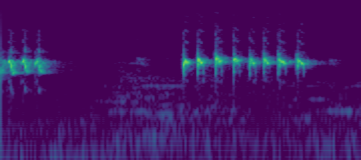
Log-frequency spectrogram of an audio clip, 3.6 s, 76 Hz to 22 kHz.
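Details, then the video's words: Sooty-headed bulbul call used to make other bulbuls answer: a short burst of three quick chirps, then a longer run of about nine bright chirped notes at a steady pace, descending slightly, in a quiet background. "10 macam suara panggilan trucukan gacor PALING AMPUH BIKIN LANGSUNG NYAUT RIBUT trucuk lain"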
